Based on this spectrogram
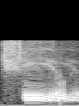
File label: "shield", vox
